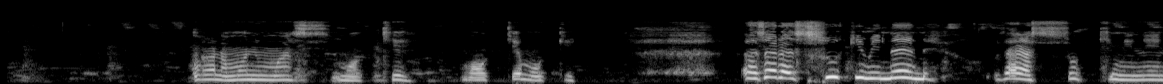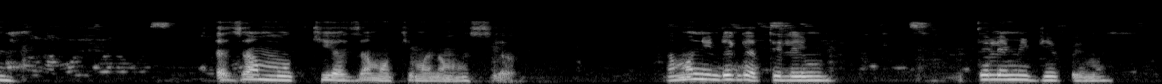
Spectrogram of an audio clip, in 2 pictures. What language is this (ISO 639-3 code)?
lin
